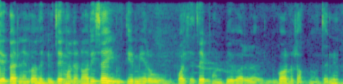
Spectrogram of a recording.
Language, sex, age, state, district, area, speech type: Nepali, female, 60+, West Bengal, Darjeeling, rural, spontaneous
